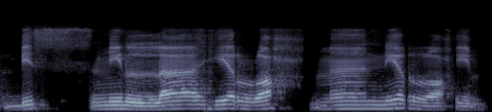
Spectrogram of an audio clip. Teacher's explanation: Sedangkan mim adalah sifatnya sifat gunnah. Dia mengalirnya nafas dari pangkal hidung. Artinya dia harus betul-betul mengkatupnya secara benar.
